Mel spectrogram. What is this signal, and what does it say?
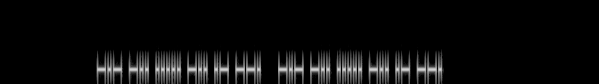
Morse code, heard as a keyed tone, about 44 wpm, 700 Hz. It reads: KD5DAG KD5DAG
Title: USA Call Signs Repeated 2x 45wpm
